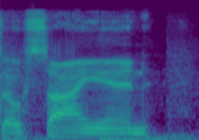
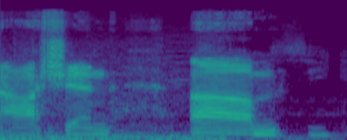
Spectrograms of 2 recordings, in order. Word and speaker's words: Ashen: So it's just like with Ashen when we didn't know how I can't talk with how we pronounced his name. We thought it was Osian and something else that wasn't Ashen.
